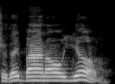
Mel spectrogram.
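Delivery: ordinary delivery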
